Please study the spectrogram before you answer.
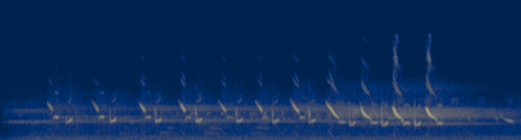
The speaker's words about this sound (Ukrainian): Їхали собі далі до містечка під той же спів жайворонка.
